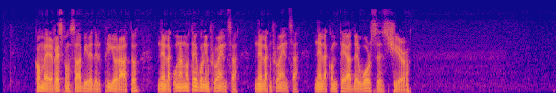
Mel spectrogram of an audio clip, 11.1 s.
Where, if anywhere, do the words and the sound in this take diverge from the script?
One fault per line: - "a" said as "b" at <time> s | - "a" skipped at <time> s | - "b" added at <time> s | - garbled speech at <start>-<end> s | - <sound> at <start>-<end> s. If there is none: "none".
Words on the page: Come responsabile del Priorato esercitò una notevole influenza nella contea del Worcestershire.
- "esercitò" said as "nella" at 3.1 s
- "influenza nella" added at 5.3 s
